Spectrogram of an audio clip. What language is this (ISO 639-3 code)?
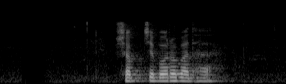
ben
